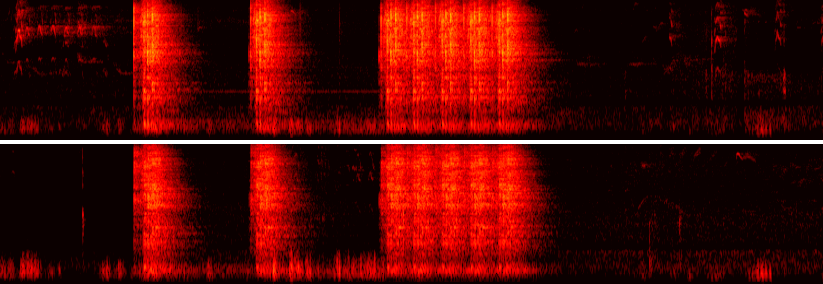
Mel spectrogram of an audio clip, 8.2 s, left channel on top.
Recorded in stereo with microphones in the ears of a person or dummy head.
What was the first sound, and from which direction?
A camera shutter, 60° left (ahead or behind).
